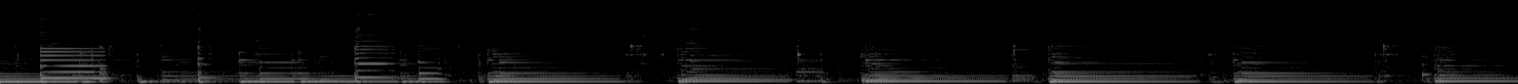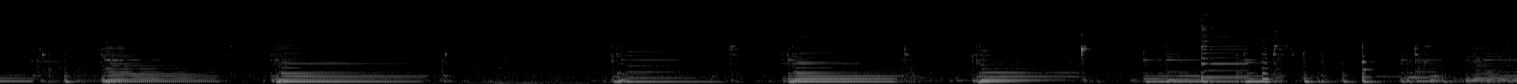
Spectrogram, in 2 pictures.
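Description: Acoustic guitar strummed: chords struck about every two seconds and left to ring and fade, with quicker strumming near the start and the end.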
